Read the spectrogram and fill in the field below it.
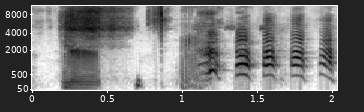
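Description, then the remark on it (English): A loud, buzzy fart rips out up close, followed by a few shorter sputters and a quick run of rhythmic, squeaky puffs tapering off. “Them ducks are back, honey. Oh, they're ducks. Fucking barking spider.”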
